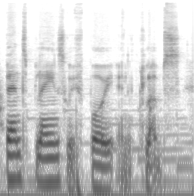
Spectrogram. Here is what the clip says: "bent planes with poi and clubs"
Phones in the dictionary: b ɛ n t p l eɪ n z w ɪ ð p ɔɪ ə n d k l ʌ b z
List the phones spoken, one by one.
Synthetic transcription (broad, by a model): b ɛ n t p l eɪ n z w ɪ ð b ɔɪ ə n k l ʌ b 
